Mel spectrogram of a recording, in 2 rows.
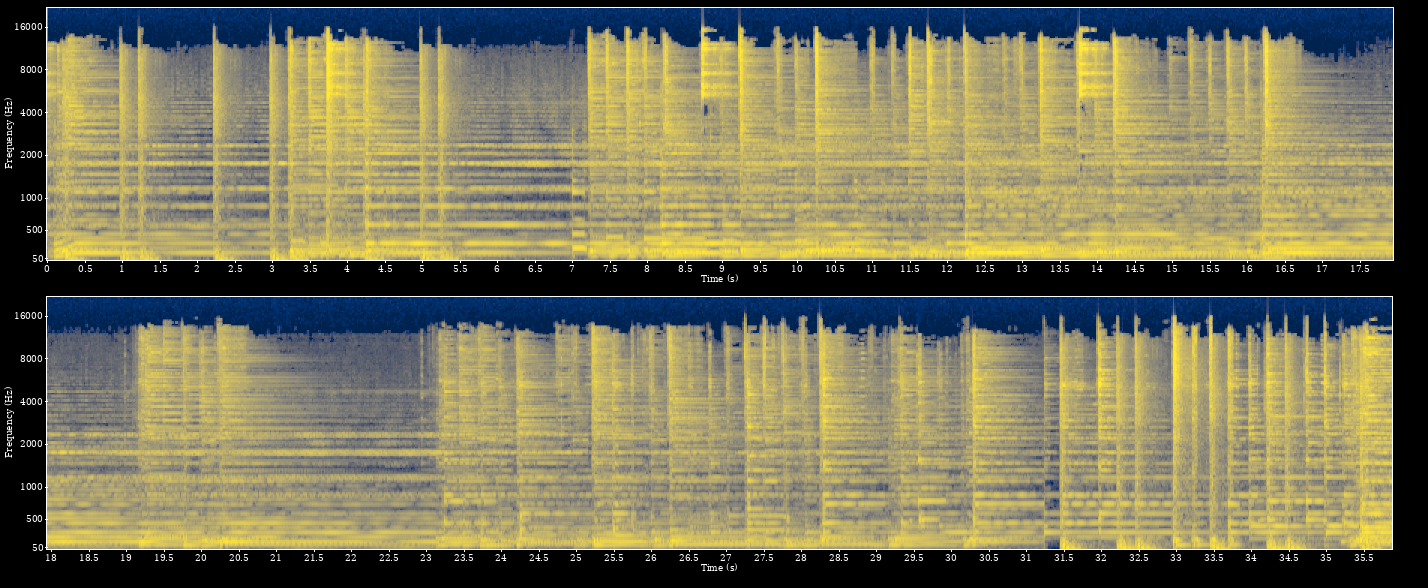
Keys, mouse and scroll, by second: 1.7 ctrl+z, 2.1 click, 4.0 ctrl+a, 4.8 click, 5.1 click, 8.9-9.4 drag, 9.4 middle drag, 9.6 scroll up 1, 9.9 shift+middle click, 10.5-12.0 drag, 13.6 scroll down 1, 13.9 scroll up 1, 14.9-15.5 middle drag, 15.5 scroll up 2, 16.4-16.7 scroll down 1, 16.7-17.0 middle drag, 17.0-19.9 scroll up 1, 19.9 click, 20.0 scroll down 1, 20.9 scroll down 1, 21.6 scroll up 2, 21.9 drag, 22.2 click, 22.6 Tab, 23.3 p, 24.5 Tab, 24.5 click, 25.3 click, 26.2 drag, 26.5 drag, 27.7 shift+click, 28.0-30.4 right drag, 30.4 click, 31.5 click, 31.9-33.6 middle drag, 33.6 /, 34.7-35.4 scroll down 1, 35.4 /.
